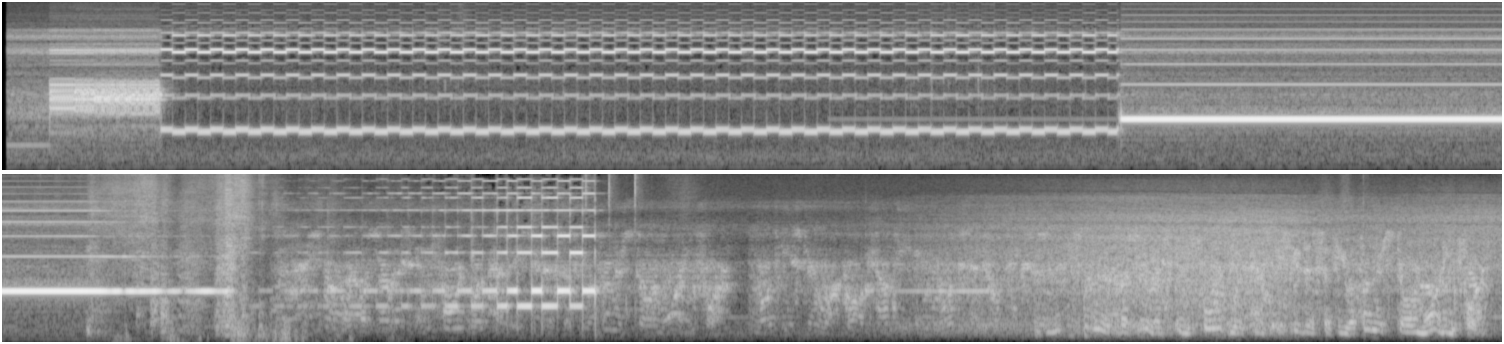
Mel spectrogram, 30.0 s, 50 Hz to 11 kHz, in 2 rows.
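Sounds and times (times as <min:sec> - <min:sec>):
steady warning alarm tone: 0:00.2 - 0:21.1
warbling electronic alert tone: 0:15.6 - 0:21.0.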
